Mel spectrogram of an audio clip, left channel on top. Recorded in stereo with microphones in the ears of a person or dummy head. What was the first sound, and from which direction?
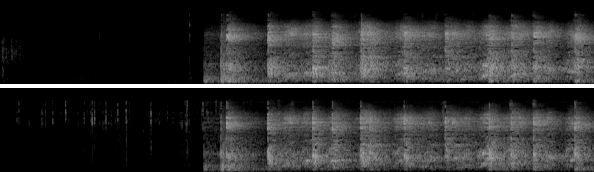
A zipper, 25° right (ahead or behind).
